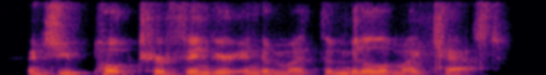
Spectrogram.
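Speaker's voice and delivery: ordinary delivery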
